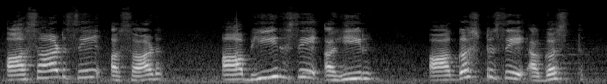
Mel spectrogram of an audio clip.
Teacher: हस्वीकरण, दीर्घ स्वर का हस्व हो जाना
